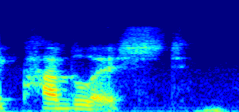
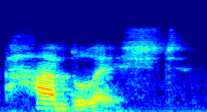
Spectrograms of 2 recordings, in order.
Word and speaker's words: published: see it okay so a common mistake might be to add an extra syllable for example to pronounce it publish but it should be altogether published instead of that okay okay okay perfect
